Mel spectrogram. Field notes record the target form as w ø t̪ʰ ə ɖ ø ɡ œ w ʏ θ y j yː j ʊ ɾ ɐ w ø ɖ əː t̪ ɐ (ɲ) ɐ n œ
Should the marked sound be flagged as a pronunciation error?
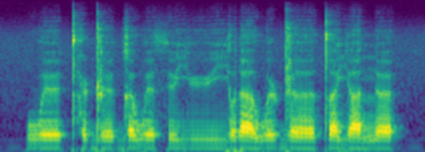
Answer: yes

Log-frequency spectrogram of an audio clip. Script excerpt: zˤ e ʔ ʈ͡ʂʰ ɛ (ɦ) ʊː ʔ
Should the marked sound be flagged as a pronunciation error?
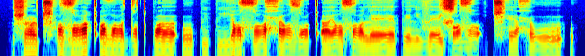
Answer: yes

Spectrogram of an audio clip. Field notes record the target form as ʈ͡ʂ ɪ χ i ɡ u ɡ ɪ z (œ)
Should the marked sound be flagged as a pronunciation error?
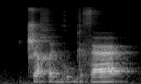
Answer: yes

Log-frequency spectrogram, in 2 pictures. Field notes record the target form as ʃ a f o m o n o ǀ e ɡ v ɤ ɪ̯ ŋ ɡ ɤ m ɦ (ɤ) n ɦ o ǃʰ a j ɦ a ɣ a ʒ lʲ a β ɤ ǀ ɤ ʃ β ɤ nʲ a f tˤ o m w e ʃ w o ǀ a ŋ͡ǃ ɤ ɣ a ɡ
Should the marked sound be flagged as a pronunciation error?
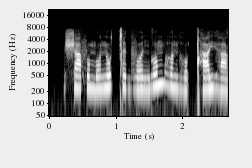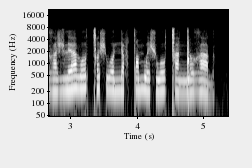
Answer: no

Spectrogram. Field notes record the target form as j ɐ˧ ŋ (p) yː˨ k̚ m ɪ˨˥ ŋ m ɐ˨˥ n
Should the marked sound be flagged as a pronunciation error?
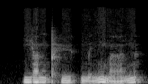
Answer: yes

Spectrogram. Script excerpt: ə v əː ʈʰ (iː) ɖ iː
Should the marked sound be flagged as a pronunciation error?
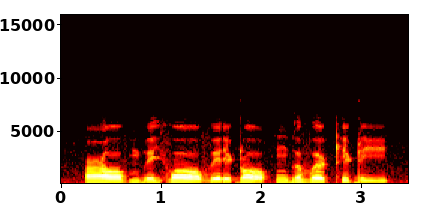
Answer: yes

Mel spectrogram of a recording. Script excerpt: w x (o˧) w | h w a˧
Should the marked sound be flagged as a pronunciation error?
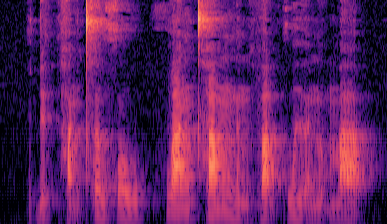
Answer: no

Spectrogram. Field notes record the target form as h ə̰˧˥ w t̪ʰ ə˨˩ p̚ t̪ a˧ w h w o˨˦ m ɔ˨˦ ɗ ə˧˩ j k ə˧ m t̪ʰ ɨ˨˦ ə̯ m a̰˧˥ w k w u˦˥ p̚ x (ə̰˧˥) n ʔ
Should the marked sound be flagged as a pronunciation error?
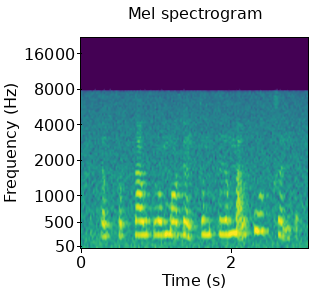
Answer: yes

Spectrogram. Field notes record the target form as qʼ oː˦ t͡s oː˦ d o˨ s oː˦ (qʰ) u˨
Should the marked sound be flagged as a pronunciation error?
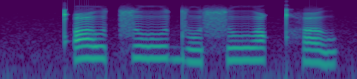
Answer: no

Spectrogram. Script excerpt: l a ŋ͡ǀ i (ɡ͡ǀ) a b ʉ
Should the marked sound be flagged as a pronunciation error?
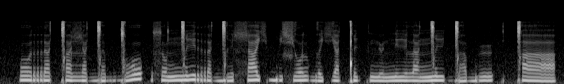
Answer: no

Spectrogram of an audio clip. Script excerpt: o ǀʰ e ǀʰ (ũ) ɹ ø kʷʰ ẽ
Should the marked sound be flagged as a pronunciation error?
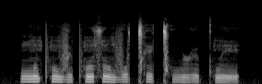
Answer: yes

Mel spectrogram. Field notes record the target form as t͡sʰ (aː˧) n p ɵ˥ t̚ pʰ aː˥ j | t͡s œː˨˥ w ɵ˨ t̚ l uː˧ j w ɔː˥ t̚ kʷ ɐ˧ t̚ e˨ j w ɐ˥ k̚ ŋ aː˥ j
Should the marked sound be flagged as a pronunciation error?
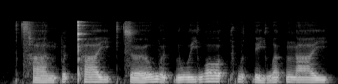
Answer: yes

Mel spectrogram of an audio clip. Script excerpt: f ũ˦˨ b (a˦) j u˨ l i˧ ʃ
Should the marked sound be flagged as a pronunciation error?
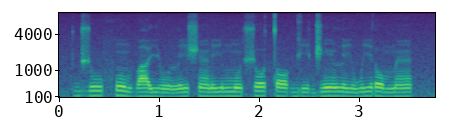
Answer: yes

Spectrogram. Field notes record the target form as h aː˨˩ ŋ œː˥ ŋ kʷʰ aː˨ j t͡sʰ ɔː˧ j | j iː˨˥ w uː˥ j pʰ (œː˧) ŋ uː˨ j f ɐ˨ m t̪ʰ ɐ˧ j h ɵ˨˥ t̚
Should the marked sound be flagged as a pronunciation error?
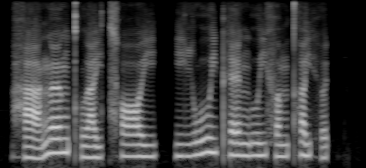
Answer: yes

